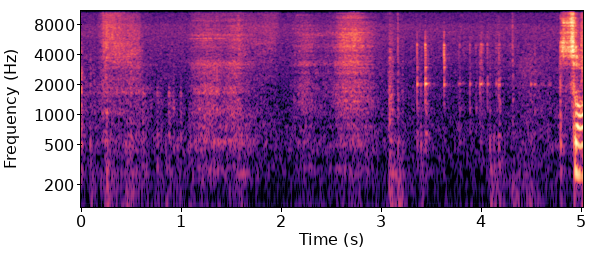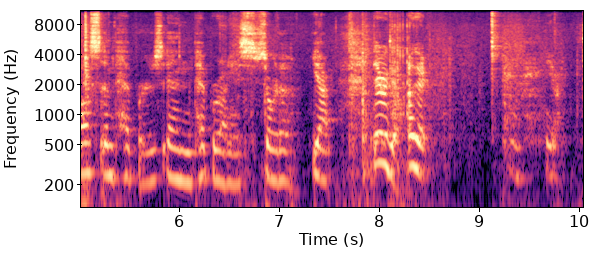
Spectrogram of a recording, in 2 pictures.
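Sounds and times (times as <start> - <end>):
faint breaths: 0.2 - 3.2.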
